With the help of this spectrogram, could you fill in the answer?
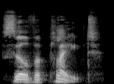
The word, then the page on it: silver plate: British English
